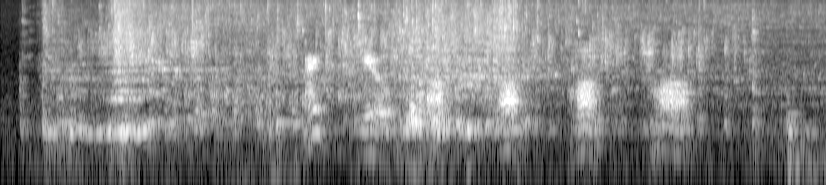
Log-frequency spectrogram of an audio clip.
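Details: Toilet flush after the flapper was replaced with a Korky rubber flapper and its chain shortened: a strong rush, then gurgling surges as the bowl empties and the tank refills, a normal, healthy flush.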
